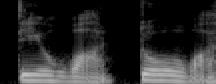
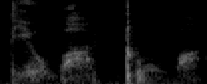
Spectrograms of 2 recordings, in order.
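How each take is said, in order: First: Said in the usual way. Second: Whispered, no voice at all; unvoiced whispered tongue demo; silent mouthing. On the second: Shown as a demonstration. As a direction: shape the syllables silently, only breath. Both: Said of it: "it's no vocals".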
